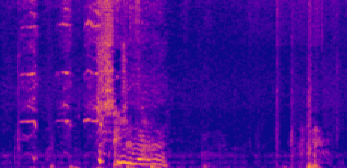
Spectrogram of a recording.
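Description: A dog vocalizes in a drawn-out, wavering whine that rises and falls for about a second, with a few shorter, softer yips and grunts around it.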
